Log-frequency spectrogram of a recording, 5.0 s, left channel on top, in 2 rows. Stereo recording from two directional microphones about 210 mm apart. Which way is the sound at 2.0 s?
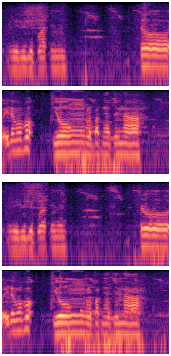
25° left (ahead or behind).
